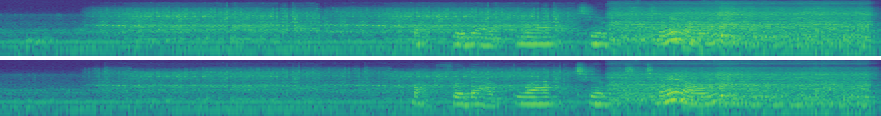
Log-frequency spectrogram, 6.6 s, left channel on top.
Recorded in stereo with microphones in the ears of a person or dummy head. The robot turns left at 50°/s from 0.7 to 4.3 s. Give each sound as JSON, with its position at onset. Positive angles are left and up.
{"t": 3.1, "sound": "a woman speaking", "azimuth_deg": -35, "distance_m": 2.5}
{"t": 4.5, "sound": "breathing", "side_deg": -10, "distance_m": 2.5}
